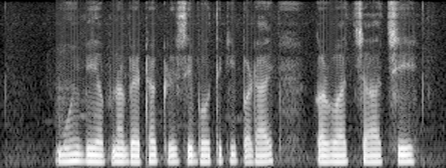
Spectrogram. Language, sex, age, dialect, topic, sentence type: Magahi, male, 25-30, Northeastern/Surjapuri, agriculture, statement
